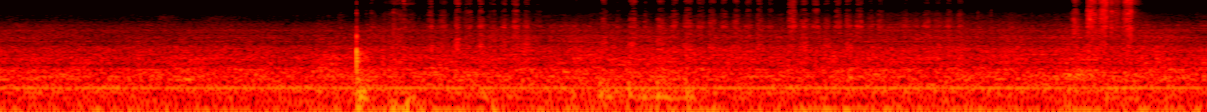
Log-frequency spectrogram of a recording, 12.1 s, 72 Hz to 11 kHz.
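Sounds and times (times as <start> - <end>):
pencil scratching on paper: 3.6 - 9.9, 10.8 - 11.4.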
